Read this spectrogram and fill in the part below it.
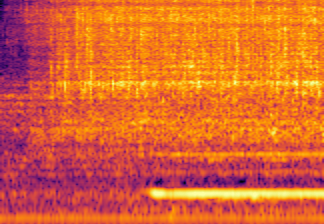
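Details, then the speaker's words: Bathroom sink cold tap opened slightly: running-water hiss with a steady low hum, becoming a full vibration as the handle opens further; humming pipes. "And when I turn on the cold water handle, just slightly, it begins to make a humming noise."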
